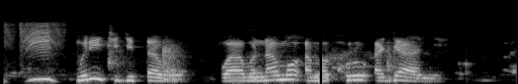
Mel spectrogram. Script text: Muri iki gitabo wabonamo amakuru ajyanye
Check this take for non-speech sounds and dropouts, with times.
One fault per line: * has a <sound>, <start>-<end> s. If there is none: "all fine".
* has a dropout, 3.2-3.2 s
